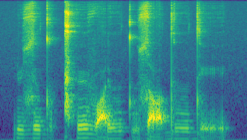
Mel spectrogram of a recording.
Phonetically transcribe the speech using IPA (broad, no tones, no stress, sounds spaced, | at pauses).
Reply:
ɾ y z ɯ d̪ o ǁʰ ø v ɑ̰ ɾ ɯː t̪ ṵ z ɑ̰ d̪ ɯː d̪ ḛ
